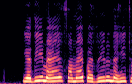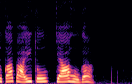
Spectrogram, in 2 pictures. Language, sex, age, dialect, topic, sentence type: Hindi, female, 18-24, Hindustani Malvi Khadi Boli, banking, question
